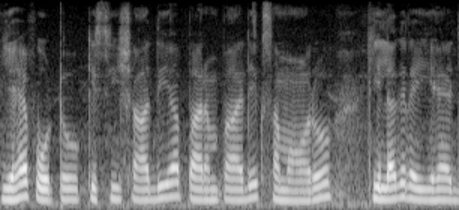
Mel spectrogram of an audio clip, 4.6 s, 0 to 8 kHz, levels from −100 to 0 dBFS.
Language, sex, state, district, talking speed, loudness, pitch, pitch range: Hindi, male, Uttar Pradesh, Lalitpur, 145 wpm, -17 LUFS, 155 Hz, 150-170 Hz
